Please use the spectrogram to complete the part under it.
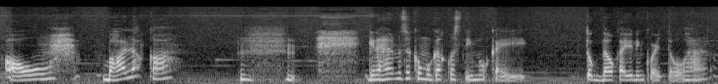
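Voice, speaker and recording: Young teasing wife in a radio soap, kinda high voice, bit of music behind. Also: female voice, measured pace, vocal fry. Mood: affectionate, teasing. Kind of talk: radio drama acting.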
